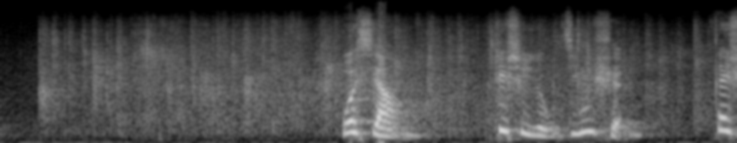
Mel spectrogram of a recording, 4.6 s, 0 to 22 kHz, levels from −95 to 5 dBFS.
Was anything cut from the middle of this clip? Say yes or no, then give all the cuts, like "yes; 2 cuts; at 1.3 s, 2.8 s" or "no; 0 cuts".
no; 0 cuts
